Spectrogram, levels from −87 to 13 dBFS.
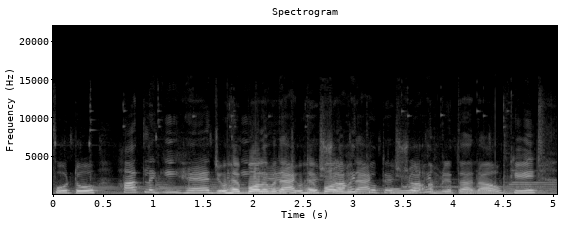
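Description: From 1.74 s to 4.42 s a second, full-band copy of the audio trails the original by about 0.7 s, roughly 5 dB quieter, starting and stopping abruptly with no decay or room colour: a doubled audio track, likely from the same signal being captured twice through a slower path.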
